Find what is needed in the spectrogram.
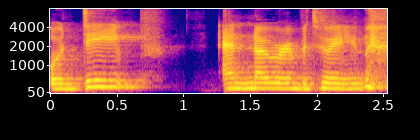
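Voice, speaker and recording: A woman with an Australian accent speaks at a medium pitch in a bright, sharp tone. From Australia, Brisbane. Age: 30s. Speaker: podcast guest. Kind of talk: casual interview. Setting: remote call.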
